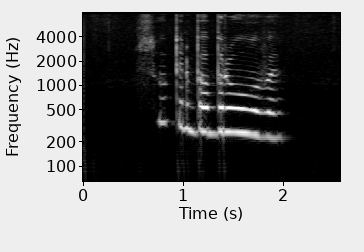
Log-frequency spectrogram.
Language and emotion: Russian, sad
